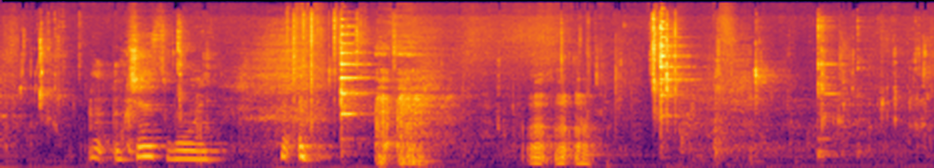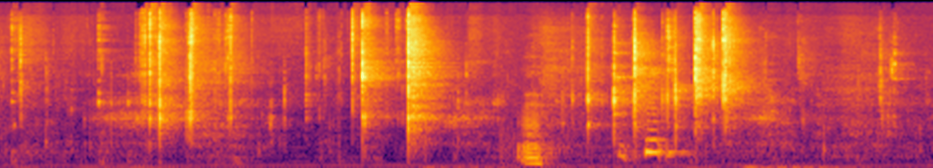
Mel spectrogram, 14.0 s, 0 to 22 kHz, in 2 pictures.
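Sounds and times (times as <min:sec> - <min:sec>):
chewing: 0:00.0 - 0:14.0
utensils clinking against dishes: 0:02.1 - 0:03.0, 0:04.9 - 0:05.5, 0:06.1 - 0:07.9.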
